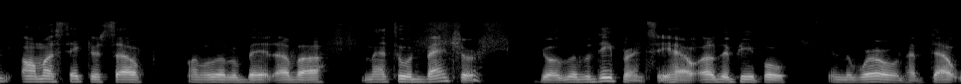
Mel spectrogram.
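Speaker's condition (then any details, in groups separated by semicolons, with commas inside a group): ALS; speech still preserved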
